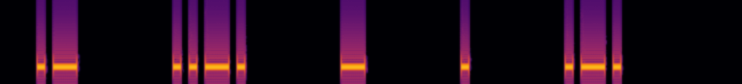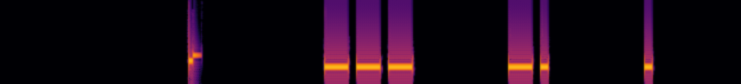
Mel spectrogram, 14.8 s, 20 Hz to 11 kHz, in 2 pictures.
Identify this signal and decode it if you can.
Morse code, heard as a keyed tone, about 15 wpm, spaced as for 7 wpm, 700 Hz. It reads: AFTER ONE
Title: 4x Character Spacing - Top 200 Words - 15wpm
